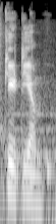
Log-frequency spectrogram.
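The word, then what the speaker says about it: Citium: इसके फाउंडर का नाम था ज़ीनो ऑफ कीटियम, कभी कभी ज़ीनो ऑफ सीटियम भी बोल देते हैं, प्रोनाउंसिएशन अलग अलग है।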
